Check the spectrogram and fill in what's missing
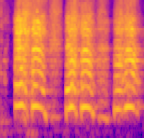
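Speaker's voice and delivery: high choked-off yelp; muffled pained whimper; stifled cry. Acted. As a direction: swallow the scream. Tommy's cry cut short.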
